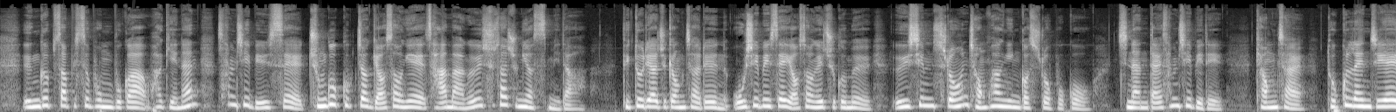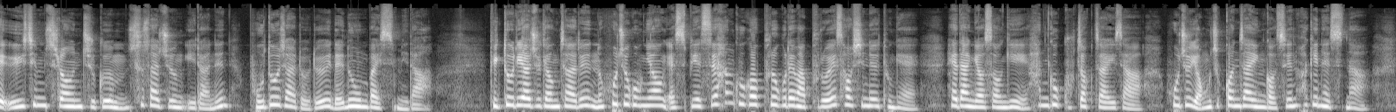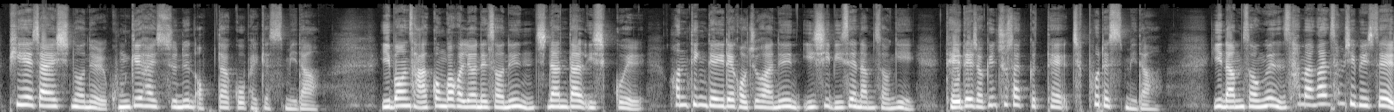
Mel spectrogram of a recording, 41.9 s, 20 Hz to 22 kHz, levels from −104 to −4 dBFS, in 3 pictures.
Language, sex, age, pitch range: Korean, female, 40-59, 190-250 Hz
